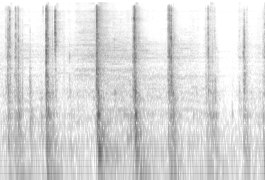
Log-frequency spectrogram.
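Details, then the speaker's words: Electrohome portable record player, during cleaning and lubrication of the drive: sharp, uneven dry clicks about twice a second with nothing running underneath; the speed-change mechanism snaps over briskly, probably dry parts with friction. "I don't know if it's supposed to change speeds as briskly as it does but anyway that's not that big of a deal I don't think"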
